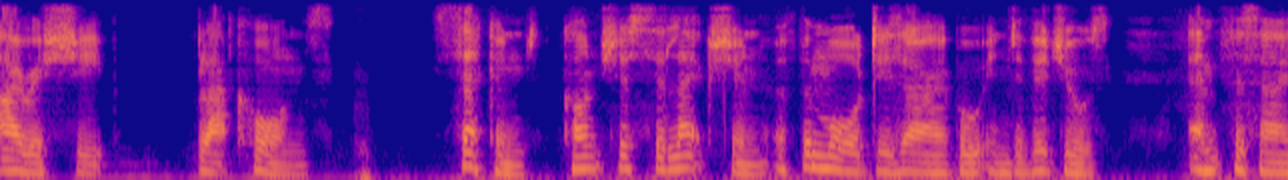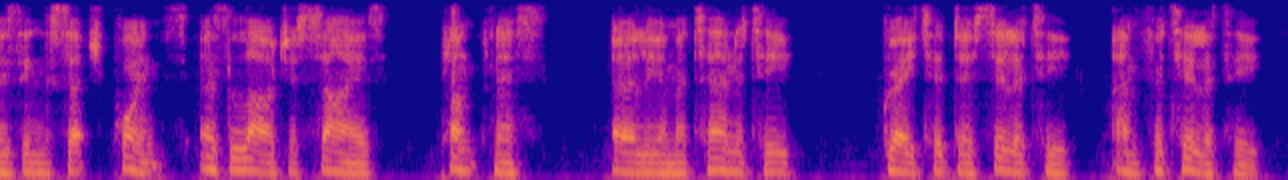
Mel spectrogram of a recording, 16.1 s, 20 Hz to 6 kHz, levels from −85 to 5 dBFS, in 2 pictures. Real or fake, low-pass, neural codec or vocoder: real; 5.4 kHz; none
